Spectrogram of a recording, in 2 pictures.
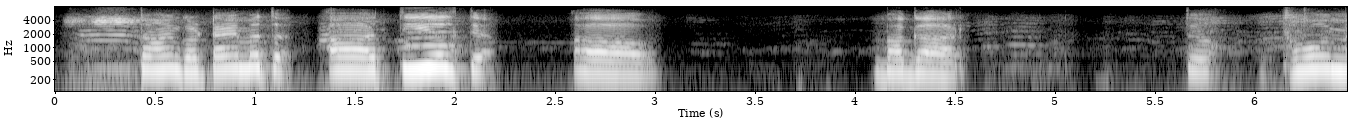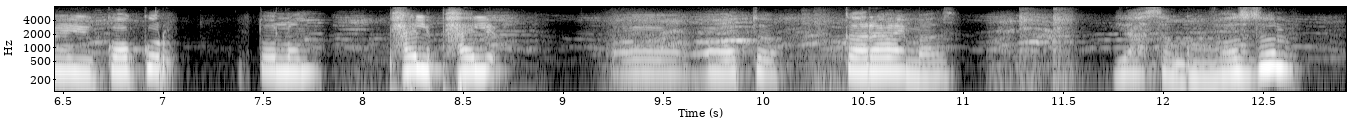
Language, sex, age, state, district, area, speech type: Kashmiri, female, 45-60, Jammu and Kashmir, Baramulla, rural, spontaneous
